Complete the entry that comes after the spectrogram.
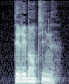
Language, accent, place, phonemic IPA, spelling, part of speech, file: French, France, Lyon, /te.ʁe.bɑ̃.tin/, térébenthine, noun, LL-Q150 (fra)-térébenthine.wav
- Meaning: turpentine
